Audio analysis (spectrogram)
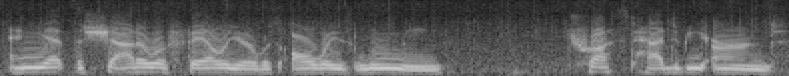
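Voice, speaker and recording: A man giving dramatic scripted science-fiction narration with a serious, deliberate delivery. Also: mid-range voice, steady tone, slight background noise, low-quality recording.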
